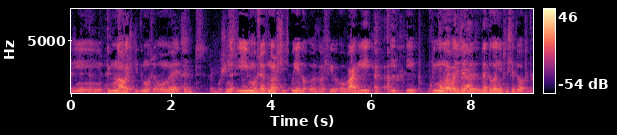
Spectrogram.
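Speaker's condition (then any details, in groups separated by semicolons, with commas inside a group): Down syndrome; turning 28 this year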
